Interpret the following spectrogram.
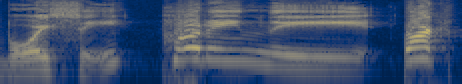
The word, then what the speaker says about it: Boise: city where we have pronunciation arguments with those who want to call it boisey rather than boyy putting the corre pronunciation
